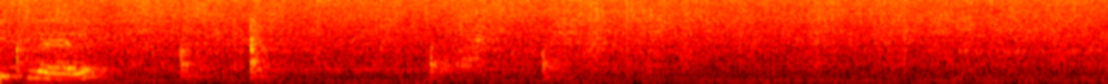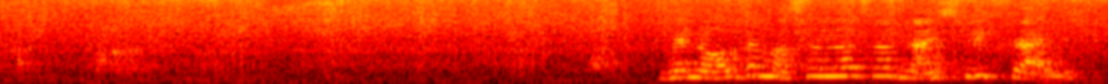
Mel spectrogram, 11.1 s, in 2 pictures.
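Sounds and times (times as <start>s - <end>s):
spatula scraping and tapping pan: 0.0s - 1.5s, 2.1s - 3.1s, 5.6s - 7.3s, 8.1s - 8.8s
onion sizzling in hot oil: 0.0s - 11.0s.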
